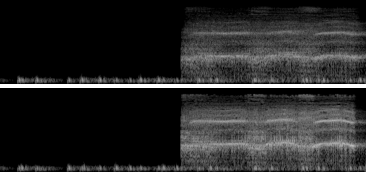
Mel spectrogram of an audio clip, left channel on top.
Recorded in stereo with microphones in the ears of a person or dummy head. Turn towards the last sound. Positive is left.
turn(degrees=-50)  # may be behind; listen again after turning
